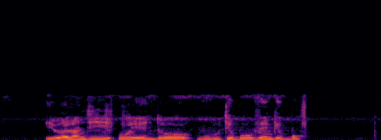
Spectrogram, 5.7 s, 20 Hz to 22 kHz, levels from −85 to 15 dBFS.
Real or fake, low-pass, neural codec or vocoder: fake; 7.2 kHz; vocoder, 44.1 kHz, 128 mel bands, Pupu-Vocoder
